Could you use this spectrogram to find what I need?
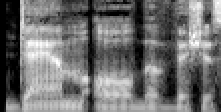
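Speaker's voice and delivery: plain reading voice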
